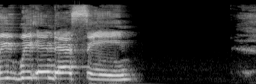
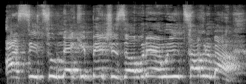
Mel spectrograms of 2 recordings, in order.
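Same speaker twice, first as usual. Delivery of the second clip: mock angry yell; 5 semitones higher than usual. Boyfriend yelling at Tierra about the party, mock angry shout. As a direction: throw the accusation in her face.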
